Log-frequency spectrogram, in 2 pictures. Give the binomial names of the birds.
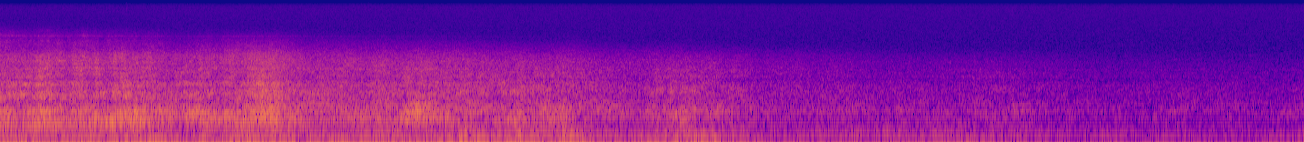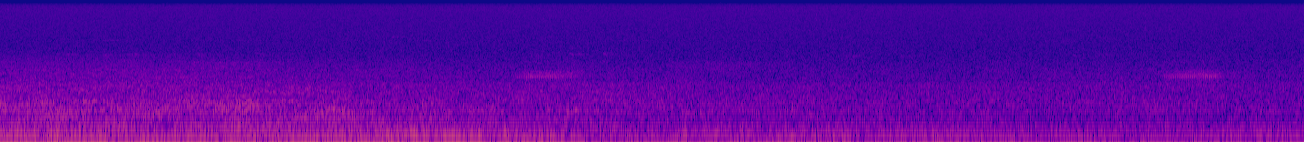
unidentified bird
